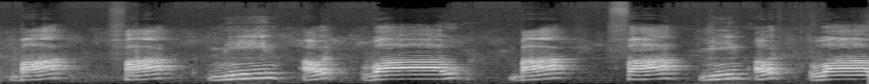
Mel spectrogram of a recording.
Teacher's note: इन 29 हरूफ में 4 हरूफ ऐसे हैं जिनको होंठों से अदा किया जाता है।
